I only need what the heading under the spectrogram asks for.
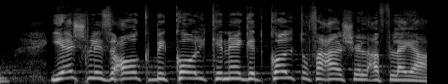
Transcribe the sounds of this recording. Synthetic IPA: jeʃlizʕokbeko̞lkeneɡed̪ko̞lt̪ofaʕaʃelaflaja

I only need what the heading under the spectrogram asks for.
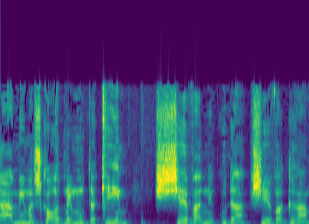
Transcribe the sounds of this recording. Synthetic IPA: amimaʃkao̞tme̞mutakimʃe̞vane̞kudaʃevaɡʁam

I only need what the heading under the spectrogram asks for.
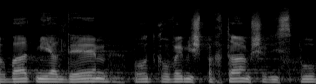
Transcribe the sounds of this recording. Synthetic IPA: ʁbaat̪mijald̪ehemveo̞d̪kʁovejmiʃpaχt̪amʃenispu

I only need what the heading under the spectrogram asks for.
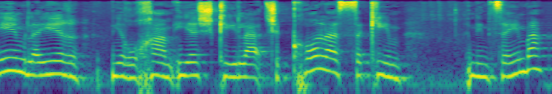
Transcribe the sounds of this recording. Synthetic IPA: imleiʁje̞ʁuχamje̞ʃkeilaʃe̞kʰo̞laːsakʰim | nimt͡saimba

